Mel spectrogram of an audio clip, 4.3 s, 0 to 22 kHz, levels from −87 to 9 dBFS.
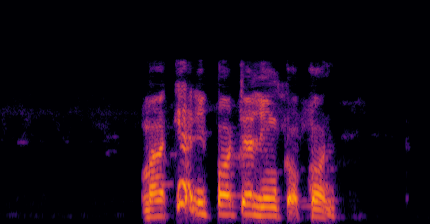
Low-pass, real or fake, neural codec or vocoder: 7.2 kHz; fake; codec, 44.1 kHz, 7.8 kbps, DAC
